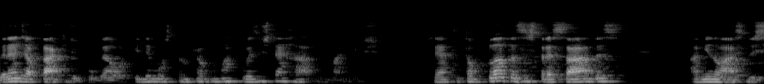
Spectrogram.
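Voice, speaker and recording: An unremarkable speaking voice from a medium-pitched man, moderate in pace, fairly even in intonation, with big swings in loudness. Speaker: agronomy lecturer. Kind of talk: lecture.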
